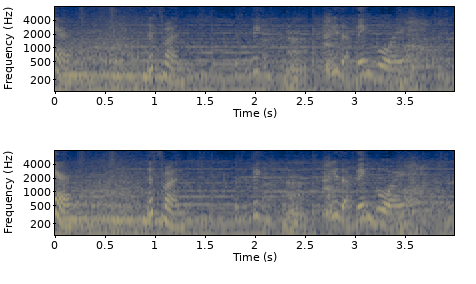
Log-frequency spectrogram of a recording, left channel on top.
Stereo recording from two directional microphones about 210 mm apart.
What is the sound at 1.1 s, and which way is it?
Speech, 25° right (ahead or behind).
